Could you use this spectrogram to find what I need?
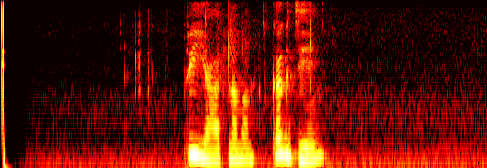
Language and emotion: Russian, positive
